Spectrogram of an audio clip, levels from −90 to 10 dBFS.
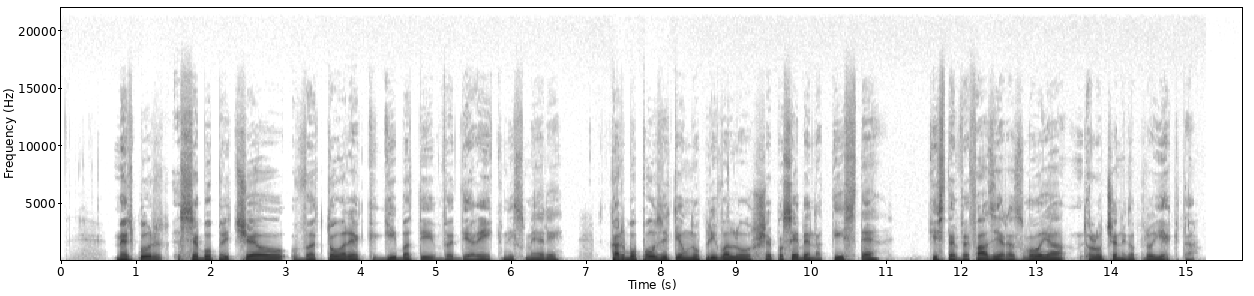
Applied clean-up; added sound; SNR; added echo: none; none; none; none.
